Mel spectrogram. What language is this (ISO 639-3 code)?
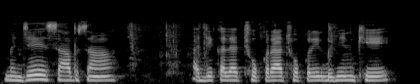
snd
